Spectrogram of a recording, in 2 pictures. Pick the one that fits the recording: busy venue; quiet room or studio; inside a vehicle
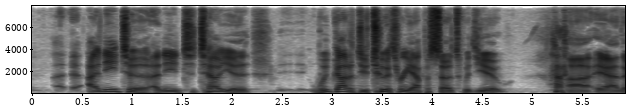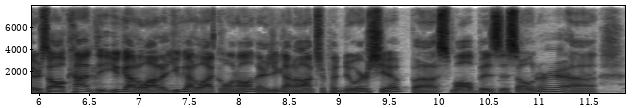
busy venue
